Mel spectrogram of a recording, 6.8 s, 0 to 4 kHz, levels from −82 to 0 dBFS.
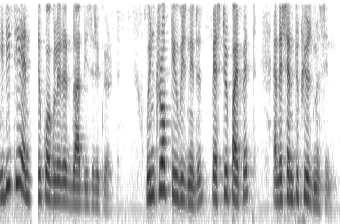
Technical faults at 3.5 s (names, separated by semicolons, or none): none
